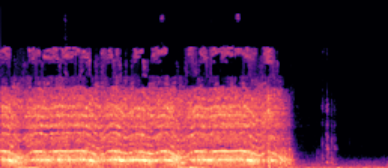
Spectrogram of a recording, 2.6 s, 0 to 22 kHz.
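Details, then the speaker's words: 2009 Dodge Avenger cranked with a jump box connected: starter whirs steadily for about two seconds and stops; the engine never fires, so it cranks but won't start. "All right, not going to start up, but she is trying to do something."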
